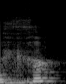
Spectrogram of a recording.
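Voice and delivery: "Kha" with a rasped back-of-throat fricative; Arabic kha. Shown as a demonstration. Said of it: "le K H". (« Kha » avec un kh raclé, à l'arabe)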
